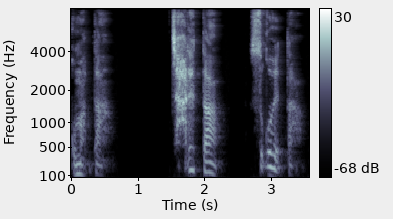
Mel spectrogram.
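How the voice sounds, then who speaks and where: A man voicing God, who speaks gently and reassuringly to a weary believer in a soft, near-whispered voice. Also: medium pitch, sing-song, takes it slowly, husky, full character voice.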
